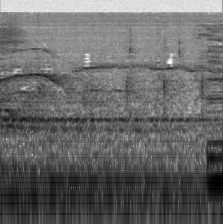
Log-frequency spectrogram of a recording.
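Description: Hammond-style drawbar organ holding soft, sustained low chords in a quiet passage, with a thin high tone that rises and falls back near the start.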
